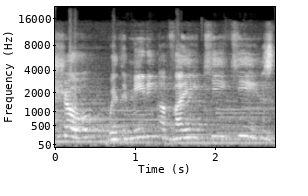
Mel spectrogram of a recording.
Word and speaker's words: Waikiki: This is the reason why we begin our show with the meaning of Waikiki's name and its proper pronunciation. The emphasis on ki, the spurting fresh waters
